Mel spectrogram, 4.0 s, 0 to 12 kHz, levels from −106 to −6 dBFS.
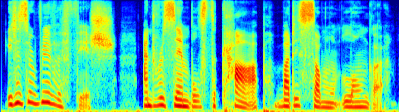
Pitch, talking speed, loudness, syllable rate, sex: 195 Hz, 195 wpm, -20 LUFS, 5.5 syllables/s, female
